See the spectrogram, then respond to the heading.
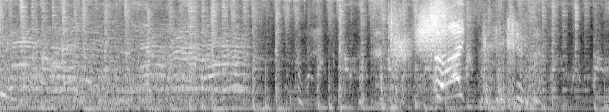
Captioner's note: crowd cheering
